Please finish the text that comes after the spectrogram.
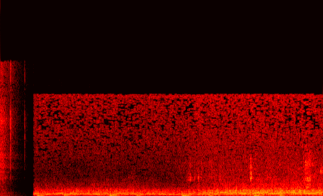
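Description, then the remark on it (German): A steady, rhythmic heartbeat thumps, repeating regular low pulses over a constant droning hum, with no voices present. “Es ist tatsächlich Herzschlag.”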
